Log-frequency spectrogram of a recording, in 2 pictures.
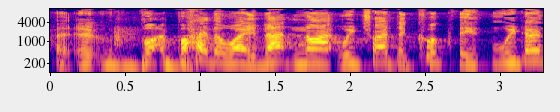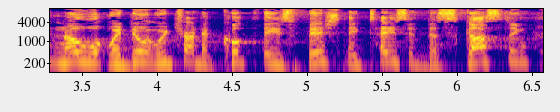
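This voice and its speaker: A man with an Australian accent preaching a sermon, energetic and storytelling, often repeating words as he restarts his sentences and laughing at himself. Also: sits high, moderate pace, long reverb tail. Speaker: pastor.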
